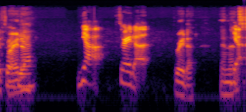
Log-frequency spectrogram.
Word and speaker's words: Threyda: Yeah, Threda. Threda. And that's spelled Threyda.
